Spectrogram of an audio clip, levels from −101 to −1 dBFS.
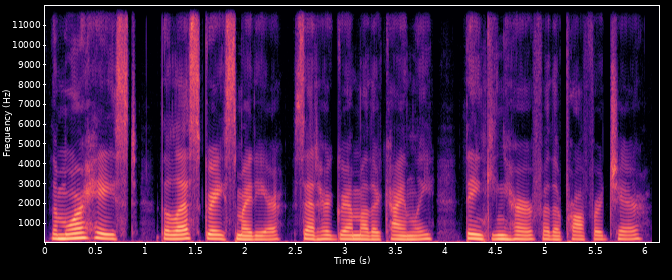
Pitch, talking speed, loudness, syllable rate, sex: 195 Hz, 175 wpm, -19 LUFS, 4.9 syllables/s, female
